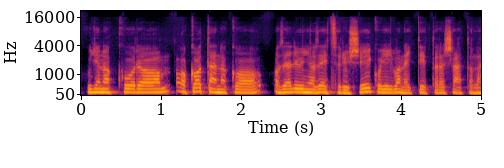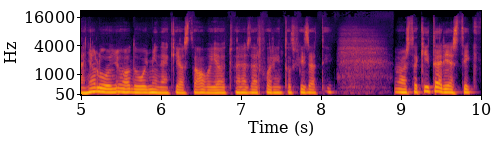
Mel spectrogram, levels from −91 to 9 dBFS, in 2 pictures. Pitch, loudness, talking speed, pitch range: 150 Hz, -15 LUFS, 170 wpm, 135-155 Hz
